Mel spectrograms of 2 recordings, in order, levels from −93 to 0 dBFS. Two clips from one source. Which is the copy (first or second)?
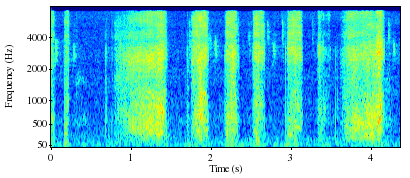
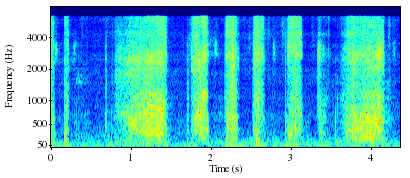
second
